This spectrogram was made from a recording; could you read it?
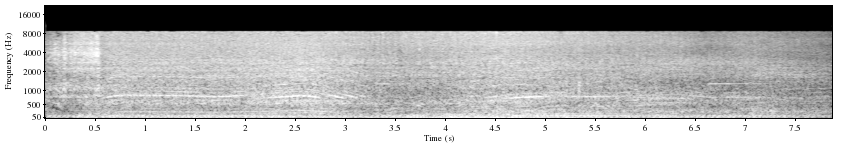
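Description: A car engine splutters and strains without starting, a loud rumble with wavering pitch that continues steadily for several seconds, with no one speaking.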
